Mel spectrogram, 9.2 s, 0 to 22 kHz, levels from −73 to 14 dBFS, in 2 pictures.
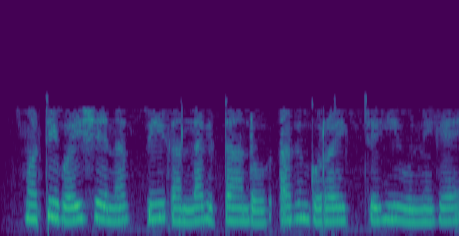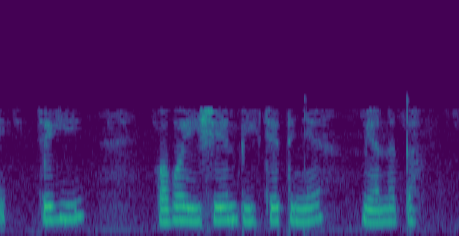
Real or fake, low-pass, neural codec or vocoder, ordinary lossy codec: real; 19.8 kHz; none; AAC, 16 kbps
